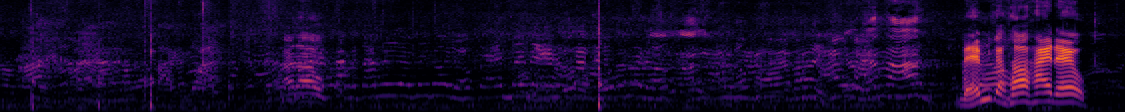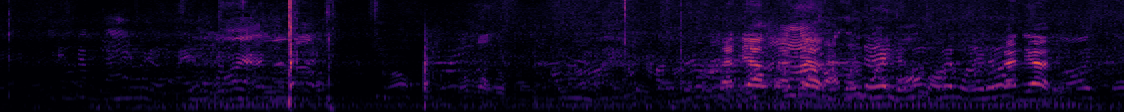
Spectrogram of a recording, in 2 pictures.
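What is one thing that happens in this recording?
A crowd of men chatters and calls out outdoors.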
